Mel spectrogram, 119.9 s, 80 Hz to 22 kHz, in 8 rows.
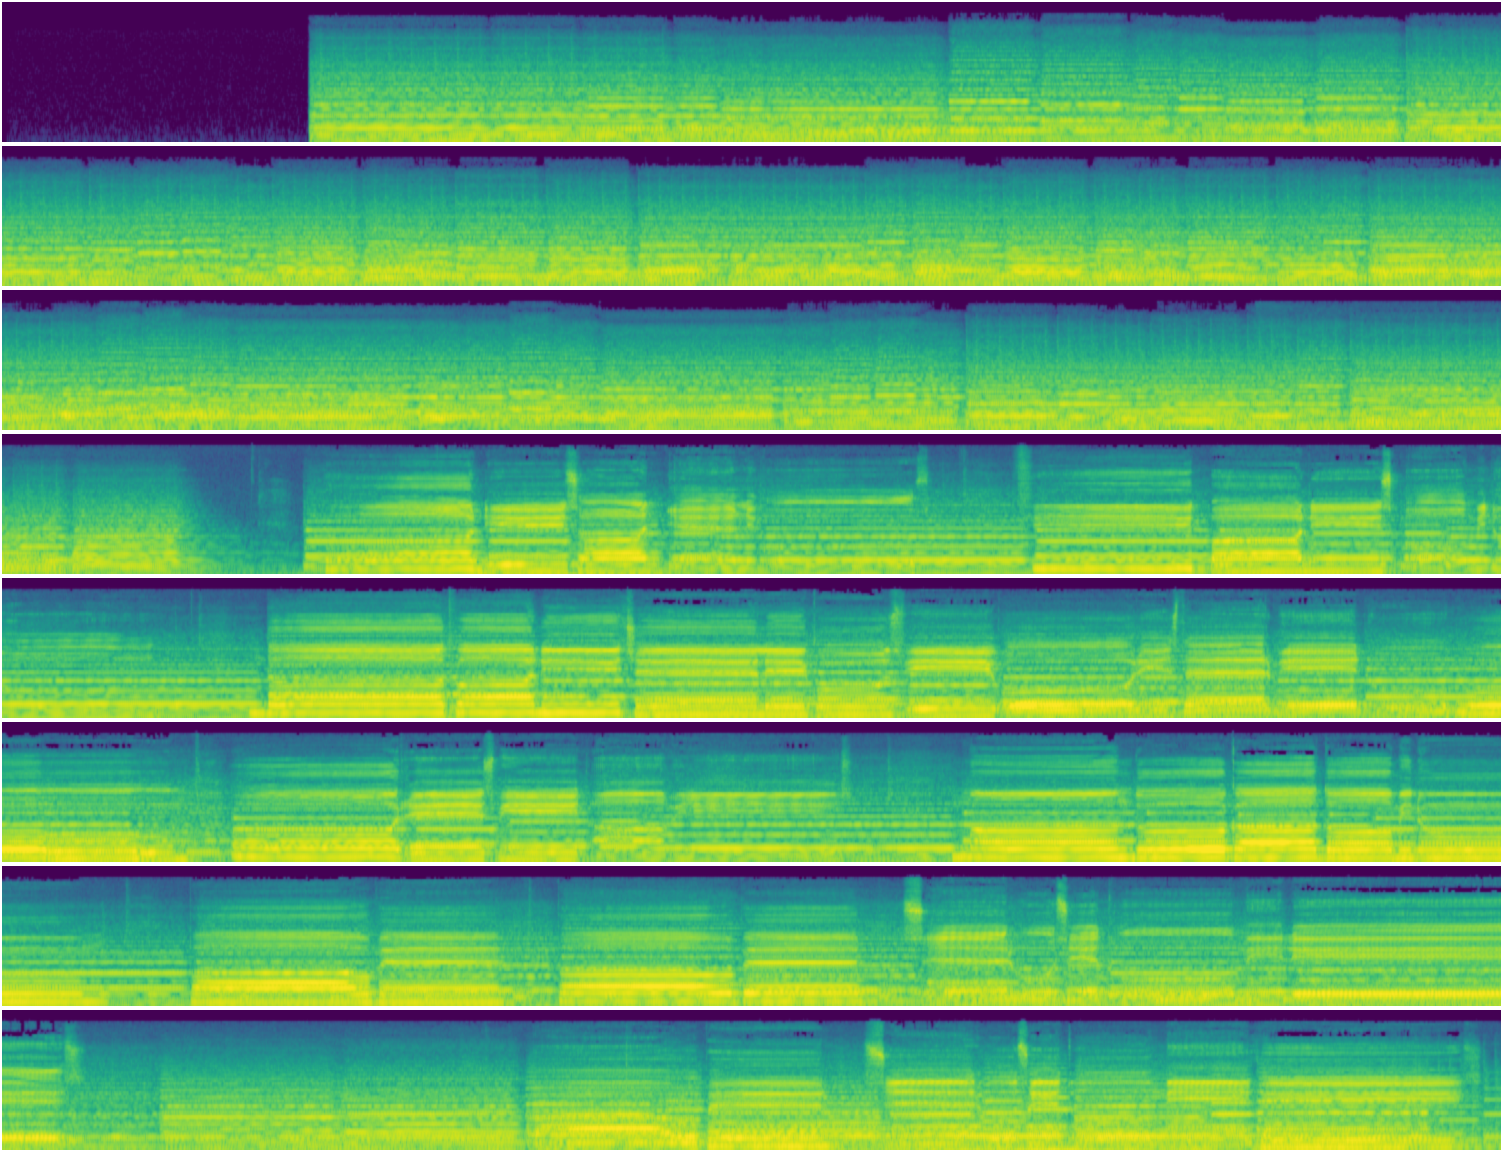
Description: Musica SACRA Bajos
panis-angelicus-bajos.mp3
